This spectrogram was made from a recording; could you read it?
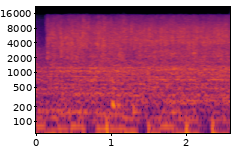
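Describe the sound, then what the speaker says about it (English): Water gushes steadily from a tap into a filling bathtub, a loud continuous broadband rush that holds evenly throughout with no voices. "Jeffy, I started your bath"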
